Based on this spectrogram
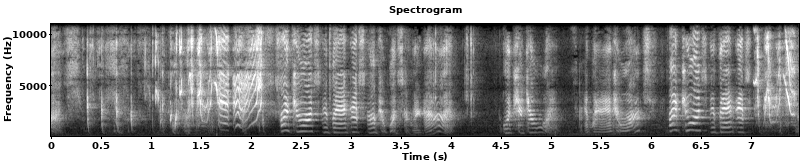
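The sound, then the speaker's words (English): A bird squawks and chatters in bursts, its harsh, warbling calls mimicking the rhythm of human talk, with a short pause before the chatter resumes over a faint steady hum. “the bird started mimicking their talk”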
